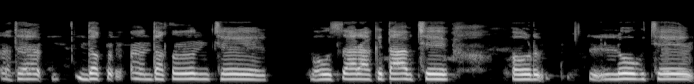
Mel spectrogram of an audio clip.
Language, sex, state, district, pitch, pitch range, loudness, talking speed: Maithili, female, Bihar, Araria, 245 Hz, 235-250 Hz, -14 LUFS, 85 wpm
